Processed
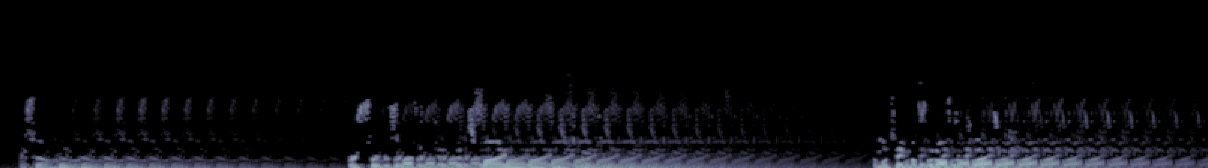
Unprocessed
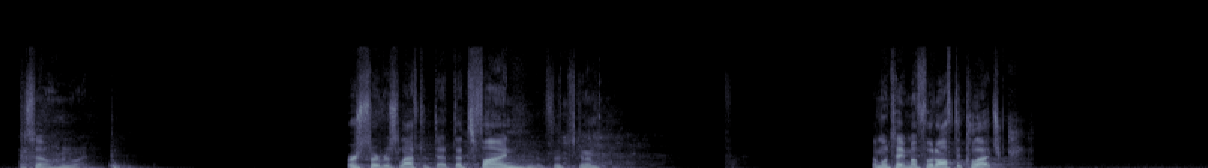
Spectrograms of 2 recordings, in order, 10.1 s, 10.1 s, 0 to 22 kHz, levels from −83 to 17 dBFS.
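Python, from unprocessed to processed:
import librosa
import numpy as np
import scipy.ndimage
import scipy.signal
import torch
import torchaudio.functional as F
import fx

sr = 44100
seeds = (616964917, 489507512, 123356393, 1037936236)

y = fx.cheby_harmonics(x, sr, harmonics=(8,), levels_db=(-35,), full_scale_db=-6.5)
y = fx.spec_topn(y, sr, count=32)
y = fx.echo_opening(y, sr, ms=188, hz=750, octaves=1, feedback_pct=70, wet_db=-3)
y = F.gain(torch.from_numpy(y), 4.0).numpy()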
